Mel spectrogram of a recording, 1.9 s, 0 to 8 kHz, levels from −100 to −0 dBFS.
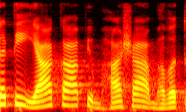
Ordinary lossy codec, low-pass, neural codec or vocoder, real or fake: none; 7.2 kHz; autoencoder, 48 kHz, 128 numbers a frame, DAC-VAE, trained on Japanese speech; fake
